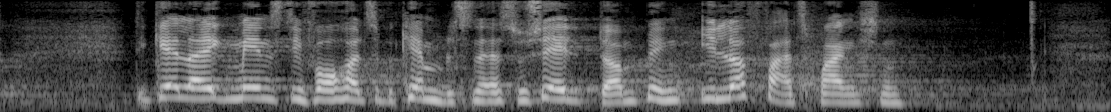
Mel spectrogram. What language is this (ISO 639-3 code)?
dan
